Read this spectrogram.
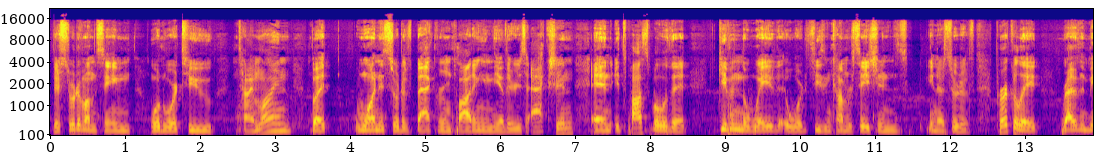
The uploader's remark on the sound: sit down at the Telluride Film Festival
